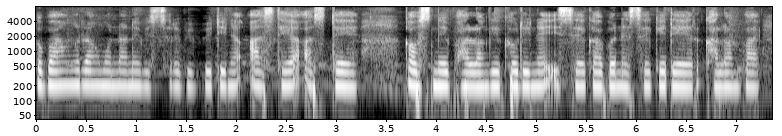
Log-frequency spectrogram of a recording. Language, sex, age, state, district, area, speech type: Bodo, female, 30-45, Assam, Chirang, rural, spontaneous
